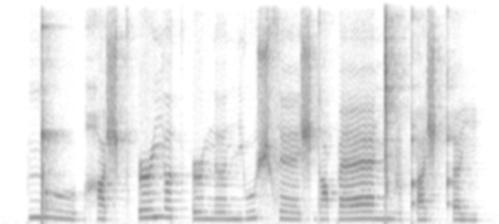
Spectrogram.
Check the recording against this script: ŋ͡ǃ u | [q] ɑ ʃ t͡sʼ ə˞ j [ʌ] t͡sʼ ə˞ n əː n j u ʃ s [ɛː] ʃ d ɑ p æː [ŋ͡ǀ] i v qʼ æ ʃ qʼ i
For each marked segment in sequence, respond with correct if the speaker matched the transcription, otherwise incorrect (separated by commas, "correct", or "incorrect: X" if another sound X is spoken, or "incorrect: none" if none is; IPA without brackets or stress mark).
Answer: incorrect: χ, correct, correct, correct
